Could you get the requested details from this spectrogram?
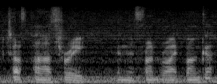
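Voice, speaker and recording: Lowish male golf commentator, noisy outdoor sound. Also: little pitch movement, normal speed. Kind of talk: live golf analysis, conversational. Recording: distant, noisy outdoor ambience.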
